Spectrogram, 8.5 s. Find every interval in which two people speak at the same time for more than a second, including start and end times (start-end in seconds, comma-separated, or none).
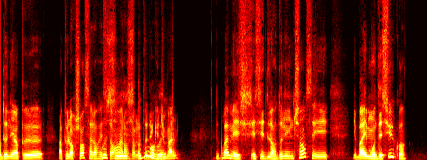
2.0-3.4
